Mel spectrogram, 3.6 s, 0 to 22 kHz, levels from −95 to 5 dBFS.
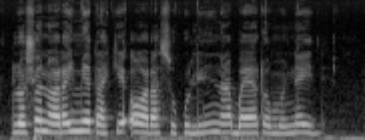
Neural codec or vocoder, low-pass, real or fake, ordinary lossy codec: none; none; real; none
